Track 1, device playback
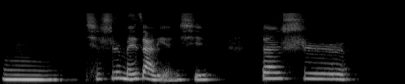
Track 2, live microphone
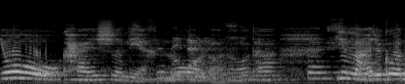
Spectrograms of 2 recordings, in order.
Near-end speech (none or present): present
